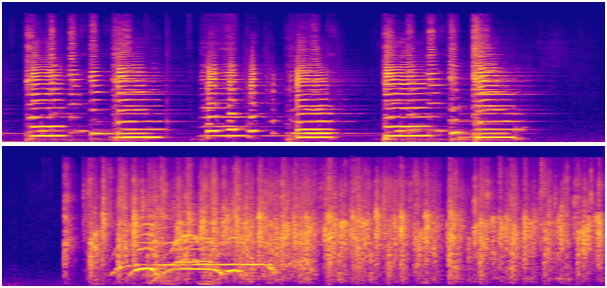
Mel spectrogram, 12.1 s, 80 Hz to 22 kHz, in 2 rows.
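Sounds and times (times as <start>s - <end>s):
saxophone and cello with band: 0.0s - 5.7s.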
